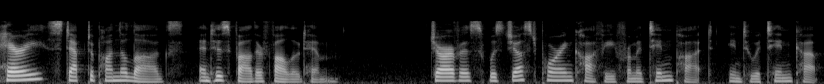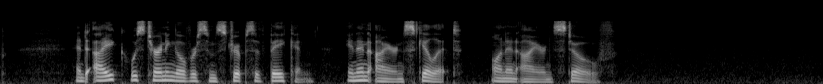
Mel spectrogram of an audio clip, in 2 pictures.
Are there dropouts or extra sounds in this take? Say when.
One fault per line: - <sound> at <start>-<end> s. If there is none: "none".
none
